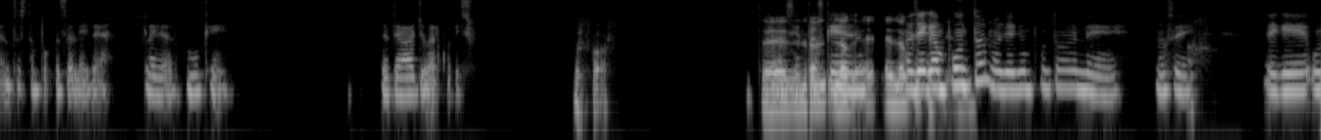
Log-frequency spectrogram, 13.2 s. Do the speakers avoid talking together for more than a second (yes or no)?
no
